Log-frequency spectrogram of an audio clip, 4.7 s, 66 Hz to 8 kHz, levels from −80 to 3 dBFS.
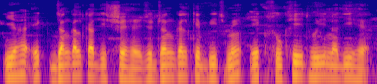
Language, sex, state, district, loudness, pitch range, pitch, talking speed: Hindi, male, West Bengal, Alipurduar, -18 LUFS, 95-105 Hz, 100 Hz, 205 wpm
